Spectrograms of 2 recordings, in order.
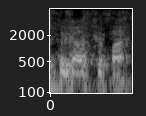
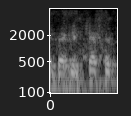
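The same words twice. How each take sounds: First: "begad kefat" with a-vowels in the second syllables; learned classroom pronunciation. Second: "beged kefet" with e-vowels throughout; Israeli pronunciation. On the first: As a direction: say "begad kefat" as be-GAD ke-FAT. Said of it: "which you probably learned as". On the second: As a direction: say "beged kefet" as BE-ged KE-fet. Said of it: "In Israel, we say". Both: Shown as a demonstration.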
